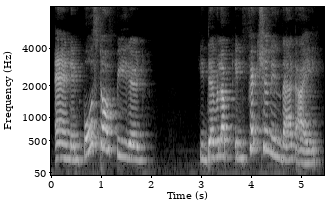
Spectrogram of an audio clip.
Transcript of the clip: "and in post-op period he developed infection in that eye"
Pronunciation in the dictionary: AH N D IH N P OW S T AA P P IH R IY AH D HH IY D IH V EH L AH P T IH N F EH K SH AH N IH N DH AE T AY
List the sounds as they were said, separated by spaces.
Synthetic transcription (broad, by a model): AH N D IH N P OW S T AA F P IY R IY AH D HH IY D IH V EH L AH P T IH N F EH K SH AH N IH N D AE T AY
